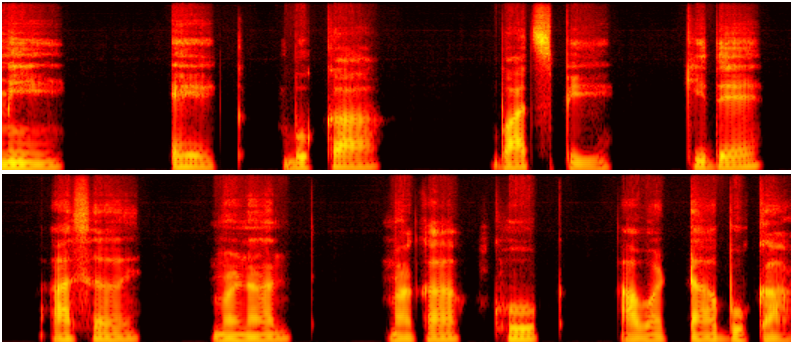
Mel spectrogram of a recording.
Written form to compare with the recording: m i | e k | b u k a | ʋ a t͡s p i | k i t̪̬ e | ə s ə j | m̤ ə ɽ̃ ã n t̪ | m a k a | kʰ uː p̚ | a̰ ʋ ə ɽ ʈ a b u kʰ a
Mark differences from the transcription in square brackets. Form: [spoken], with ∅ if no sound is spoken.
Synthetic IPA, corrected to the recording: m i | e k | b u k a | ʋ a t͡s p i | k i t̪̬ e | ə s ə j | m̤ ə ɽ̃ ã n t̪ | m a k a | kʰ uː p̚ | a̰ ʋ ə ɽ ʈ a b u [k] a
